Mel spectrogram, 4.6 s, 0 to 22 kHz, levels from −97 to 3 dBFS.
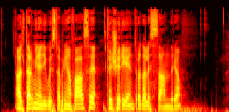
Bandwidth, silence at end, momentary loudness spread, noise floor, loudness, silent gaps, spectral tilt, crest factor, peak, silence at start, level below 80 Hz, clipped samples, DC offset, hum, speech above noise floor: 16 kHz; 0.05 s; 6 LU; -50 dBFS; -19 LUFS; none; -4 dB/octave; 20 dB; 0 dBFS; 0.3 s; -38 dBFS; under 0.1%; under 0.1%; none; 31 dB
